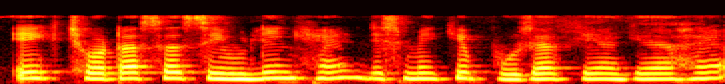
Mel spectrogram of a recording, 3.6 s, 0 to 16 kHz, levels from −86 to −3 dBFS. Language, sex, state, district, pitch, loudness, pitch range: Hindi, female, Jharkhand, Deoghar, 250 Hz, -14 LUFS, 235-265 Hz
